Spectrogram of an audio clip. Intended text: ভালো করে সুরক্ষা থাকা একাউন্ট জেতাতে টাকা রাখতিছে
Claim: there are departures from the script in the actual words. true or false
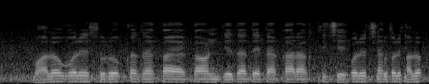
true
